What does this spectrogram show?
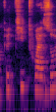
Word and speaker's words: petit oiseau: Petit, sozinho na frente de uma consoante, não tem o T final que se pronuncia, mas aqui, frente ao oiseau, pássaro, né, que começa com uma vogal, eu faço essa junção.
